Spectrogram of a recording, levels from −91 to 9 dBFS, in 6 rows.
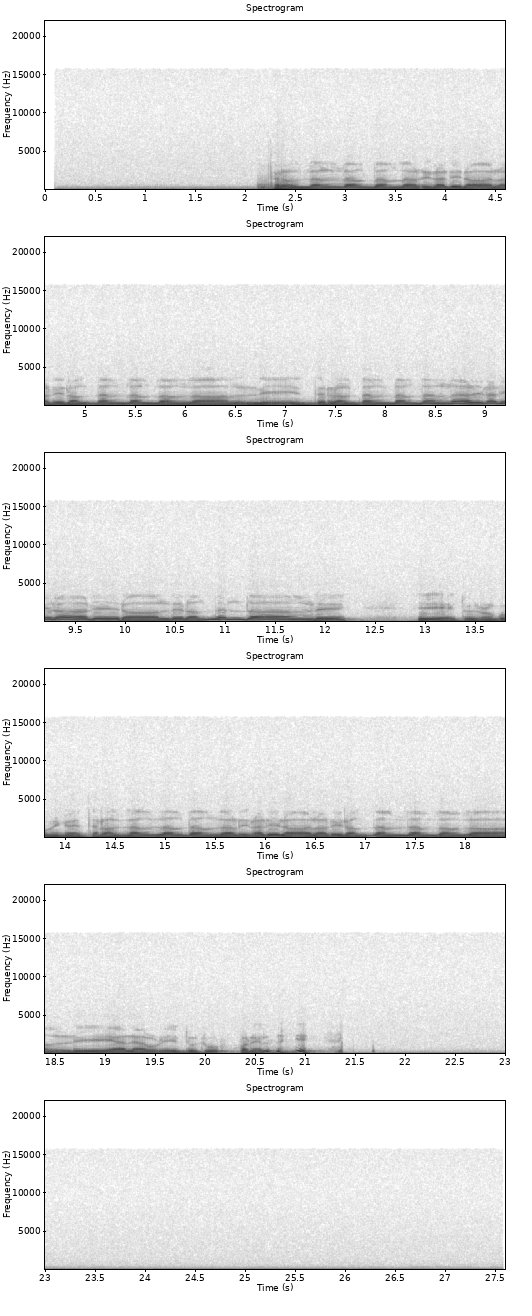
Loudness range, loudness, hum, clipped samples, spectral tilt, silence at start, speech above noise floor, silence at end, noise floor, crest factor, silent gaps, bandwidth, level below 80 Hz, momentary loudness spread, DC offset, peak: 4 LU; -22 LUFS; none; under 0.1%; -10.5 dB/octave; 0.1 s; 27 dB; 1 s; -48 dBFS; 16 dB; none; 7 kHz; -46 dBFS; 4 LU; under 0.1%; -6 dBFS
